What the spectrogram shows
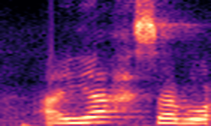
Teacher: حا کو حلق کے درمیانی حصے سے ادا کریں گے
